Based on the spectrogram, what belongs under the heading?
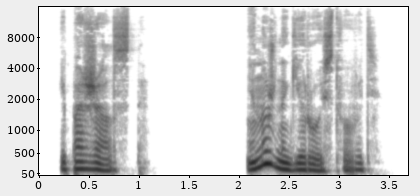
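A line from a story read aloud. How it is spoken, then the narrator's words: Quiet. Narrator (Russian): произнес он тихо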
